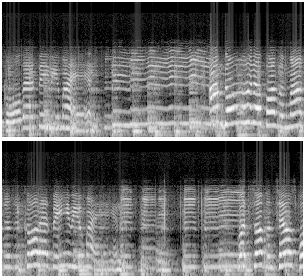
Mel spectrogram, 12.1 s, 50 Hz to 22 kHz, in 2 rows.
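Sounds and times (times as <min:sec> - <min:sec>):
big band swing music record: 0:00.0 - 0:12.0.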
